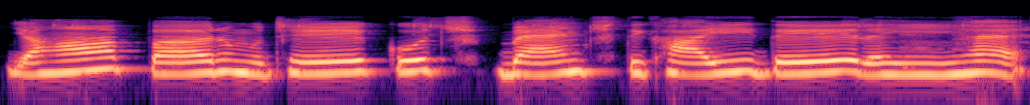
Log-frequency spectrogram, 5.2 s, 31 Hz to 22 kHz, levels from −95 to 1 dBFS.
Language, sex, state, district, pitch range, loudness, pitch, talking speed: Hindi, female, Madhya Pradesh, Katni, 225-255 Hz, -12 LUFS, 235 Hz, 105 wpm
